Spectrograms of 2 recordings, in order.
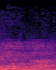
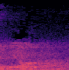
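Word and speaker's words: ñuqa: que significa yo eh si lo leemos como en español viene a pronunciarse uca pero en que hecho se pronuncia ñoca viene ser y eh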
